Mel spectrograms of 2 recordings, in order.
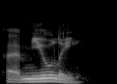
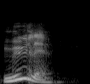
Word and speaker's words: Mühle: And what about Muley? – Mühle. – Mühle. – Mühle. Okay. Mühle Glashütte.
